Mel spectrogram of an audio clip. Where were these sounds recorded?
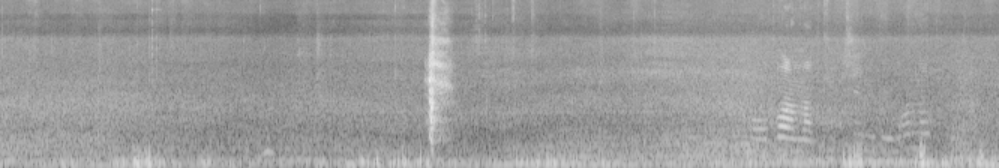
on a street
